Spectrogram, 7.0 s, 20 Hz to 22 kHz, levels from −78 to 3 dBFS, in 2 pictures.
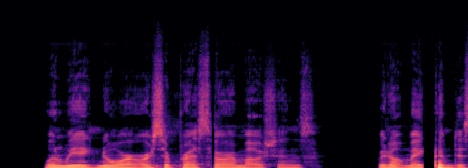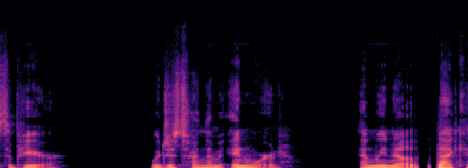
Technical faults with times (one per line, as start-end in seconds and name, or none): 1.59-1.61 gap between chunks
3.17-3.33 Bluetooth dropout
4.61-4.63 gap between chunks
6.54-6.83 Bluetooth dropout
